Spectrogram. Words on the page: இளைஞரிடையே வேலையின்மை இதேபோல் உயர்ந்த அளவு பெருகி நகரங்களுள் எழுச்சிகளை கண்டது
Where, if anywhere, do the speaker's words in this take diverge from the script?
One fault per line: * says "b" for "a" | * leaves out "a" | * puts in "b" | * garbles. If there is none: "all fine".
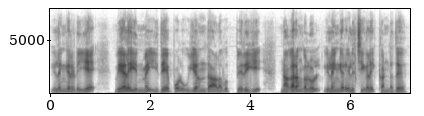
* puts in "இளைஞர்"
